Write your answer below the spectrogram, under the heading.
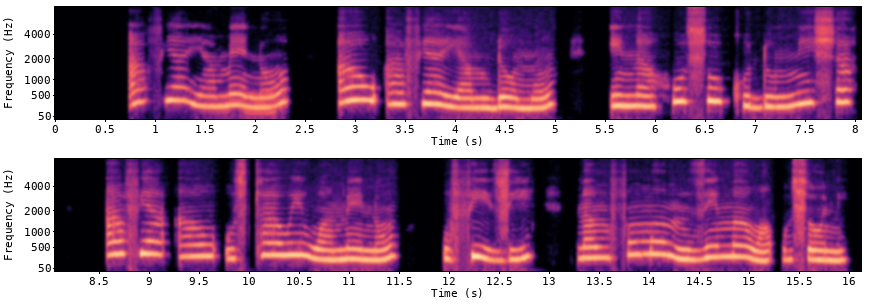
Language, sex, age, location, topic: Swahili, female, 25-35, Nairobi, health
